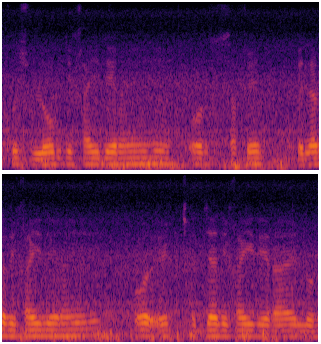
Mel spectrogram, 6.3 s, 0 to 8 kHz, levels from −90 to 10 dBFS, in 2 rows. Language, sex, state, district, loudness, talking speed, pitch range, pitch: Hindi, female, Goa, North and South Goa, -28 LUFS, 200 wpm, 105-115 Hz, 110 Hz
